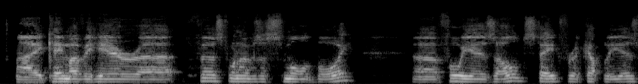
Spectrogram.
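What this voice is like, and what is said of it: British accent. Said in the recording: “as you may gather from the accent, I was 32 years in the British Army”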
